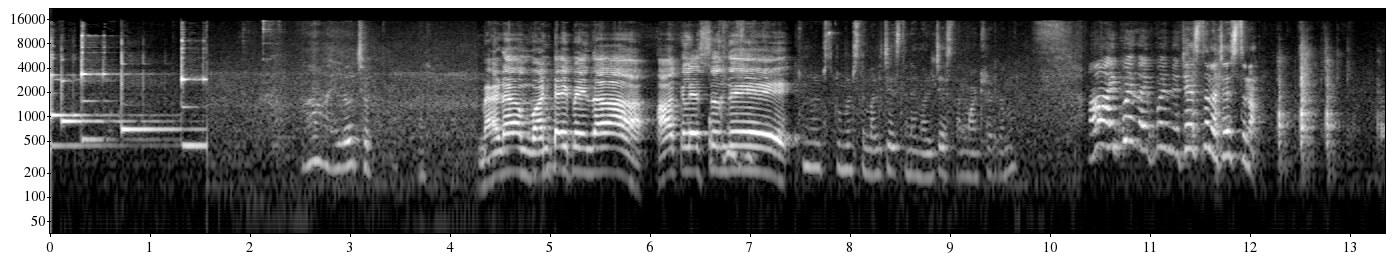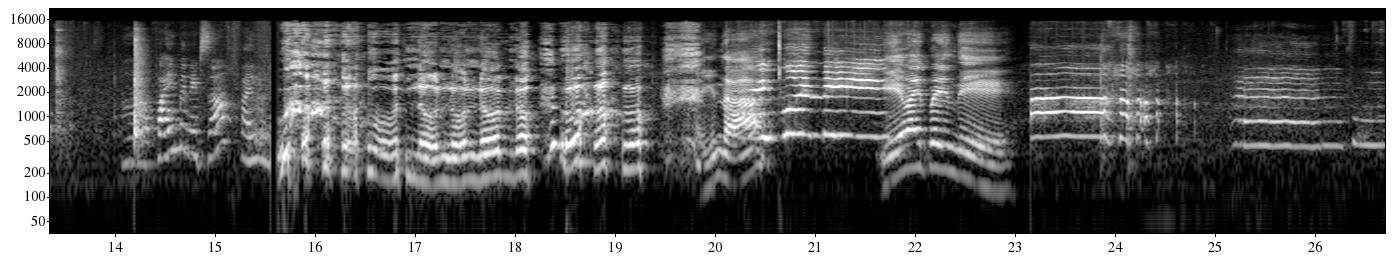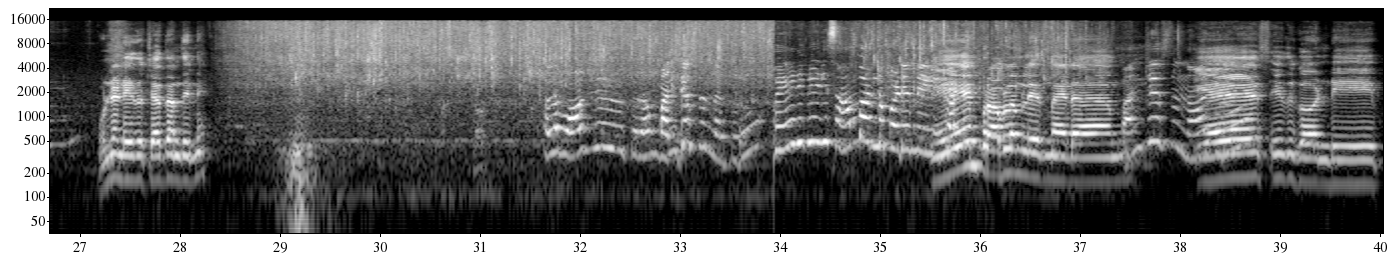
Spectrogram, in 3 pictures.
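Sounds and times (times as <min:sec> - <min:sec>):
tap water pouring into steel sink: 0:28.4 - 0:34.0, 0:34.7 - 0:37.1.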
